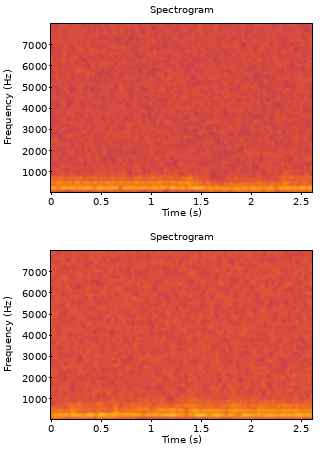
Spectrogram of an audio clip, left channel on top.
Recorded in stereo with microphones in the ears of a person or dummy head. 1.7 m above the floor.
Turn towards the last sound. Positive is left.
No sound to turn to.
